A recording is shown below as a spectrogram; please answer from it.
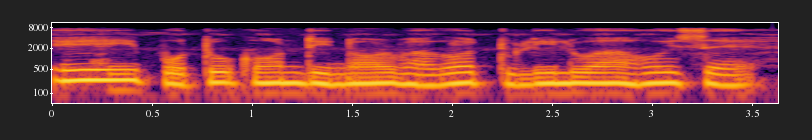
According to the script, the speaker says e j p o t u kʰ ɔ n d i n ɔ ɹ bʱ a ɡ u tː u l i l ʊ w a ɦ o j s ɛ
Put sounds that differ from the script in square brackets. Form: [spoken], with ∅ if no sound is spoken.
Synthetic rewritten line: e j p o t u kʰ ɔ n d i n ɔ ɹ bʱ a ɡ [ɔ] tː u l i l ʊ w a ɦ o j s ɛ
